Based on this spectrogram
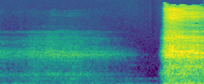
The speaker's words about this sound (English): Tap on the side of the hand, take a nice big deep breath.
